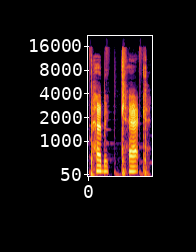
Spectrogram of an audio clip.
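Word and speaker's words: PEBKAC: Now, do you know what pebbac is? It's spelled P E B K A C.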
